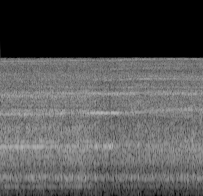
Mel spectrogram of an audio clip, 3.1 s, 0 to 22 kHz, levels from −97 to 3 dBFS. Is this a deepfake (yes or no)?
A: no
